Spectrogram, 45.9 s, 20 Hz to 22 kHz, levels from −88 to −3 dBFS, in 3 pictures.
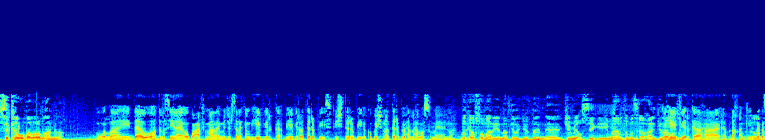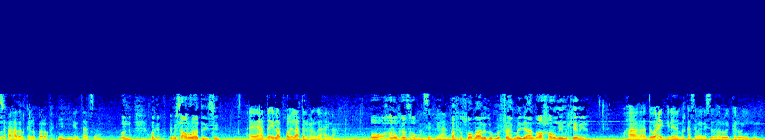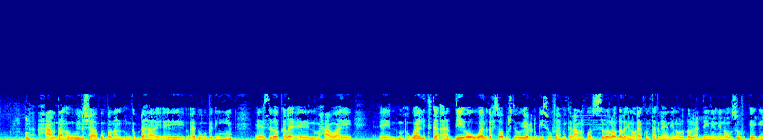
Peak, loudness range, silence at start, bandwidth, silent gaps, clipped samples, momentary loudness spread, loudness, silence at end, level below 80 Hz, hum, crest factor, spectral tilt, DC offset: -8 dBFS; 6 LU; 0 s; 7.4 kHz; none; under 0.1%; 10 LU; -26 LUFS; 0 s; -38 dBFS; none; 18 dB; -5.5 dB/octave; under 0.1%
